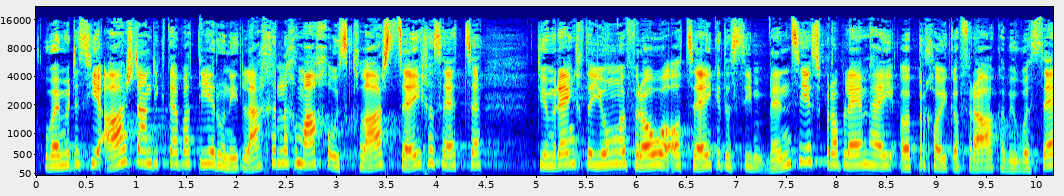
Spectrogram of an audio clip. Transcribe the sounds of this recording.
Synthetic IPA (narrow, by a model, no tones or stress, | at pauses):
uʋɛnmɪɾdɑshiəʔɑːʃtændɪkd̥ebɑtiːəɾəunɪdlæχəɾlɪχmɑχəuskʰlɑːɾst͡sɛɪχəsɛt͡sə | tyːəməɾɛɪŋld̥ɛjʊŋːəfɾɔwəʔot͡sɛɪɡədɑsːiːvɛnsiːəsprobleːmhɛɪʔœpːəɾχœʏɡɑfɾɑːɡ̥əʋɪlvɑsɛ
